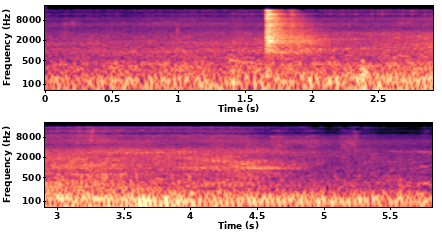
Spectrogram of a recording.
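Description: A motorbike engine hums as it passes close by.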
